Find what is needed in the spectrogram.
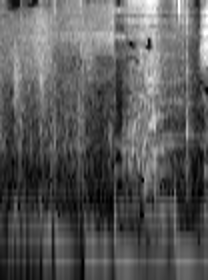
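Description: A zipper on a small fabric pouch being pulled, a short rasp in the first second, over soft background music.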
